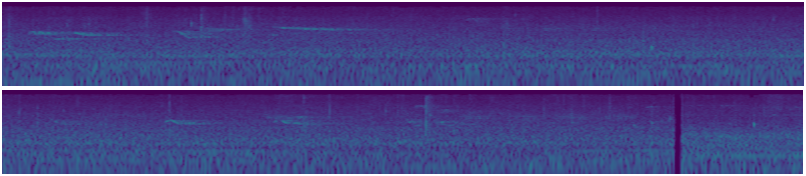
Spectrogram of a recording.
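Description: Small birds calling in short, quick chirps, a cluster in the first couple of seconds and a few more around the middle, over a steady low background hum, with one or two faint isolated taps.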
